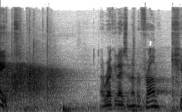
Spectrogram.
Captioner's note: some Applause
